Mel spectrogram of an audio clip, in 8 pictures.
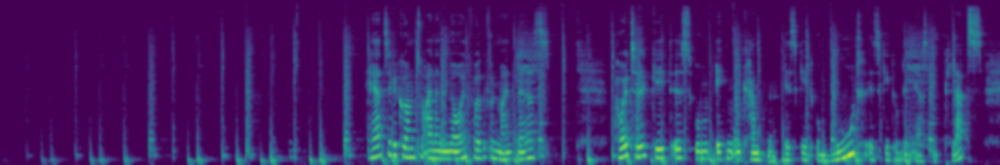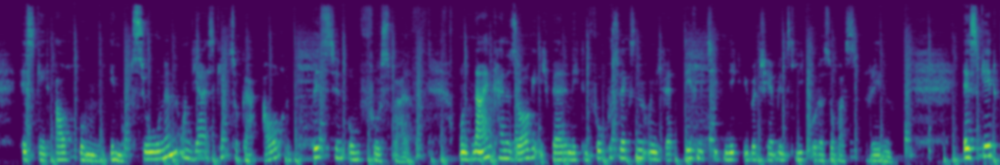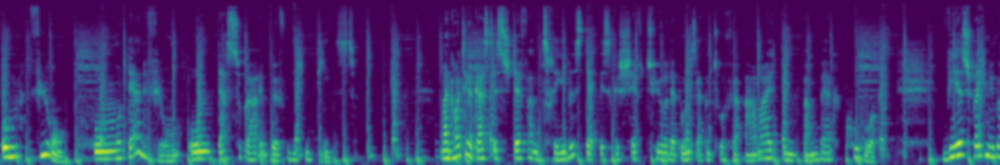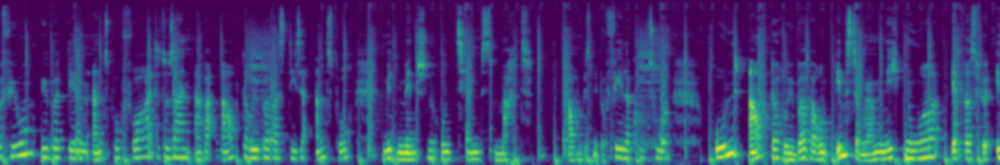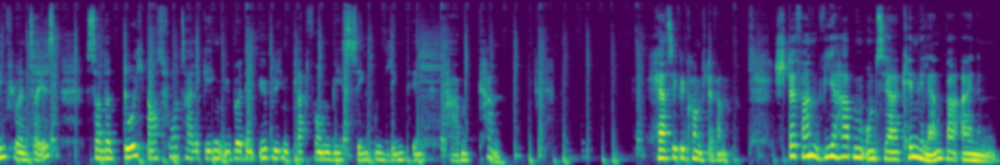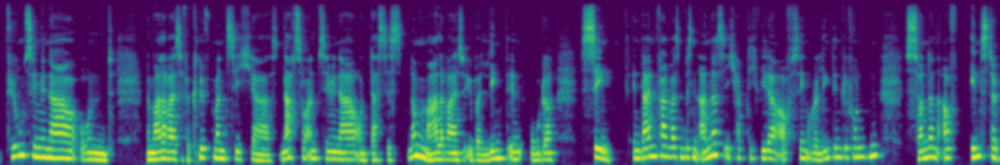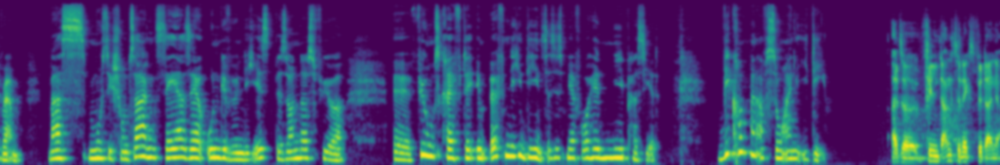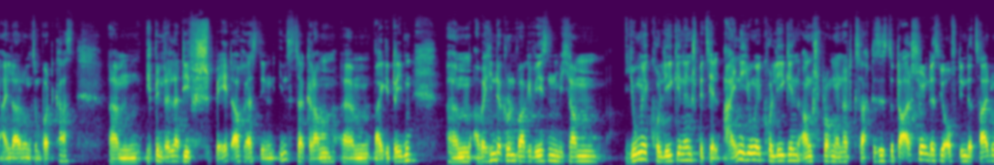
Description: Raus aus der Reihe – ein Gespräch über Führung, Verantwortung und den Mut, anders zu sein.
